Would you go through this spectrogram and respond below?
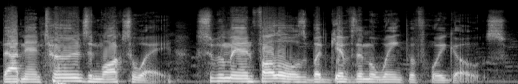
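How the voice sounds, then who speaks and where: A man's voice: mid-range voice, normal speed, darkish tone. A man reading scripted narration for an audio drama.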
